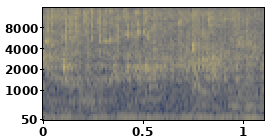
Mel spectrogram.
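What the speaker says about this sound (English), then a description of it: "To make it faster, you can fill your sink with" Water running from a kitchen tap into a sink, a steady close rushing stream with a low hum beneath, continuous throughout the short clip and without talk.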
